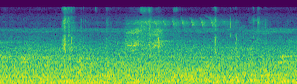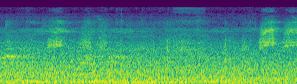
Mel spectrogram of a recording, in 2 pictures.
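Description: Forest birds calling: scattered short, high chirps and a quick trill every second or two, over steady low background noise.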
